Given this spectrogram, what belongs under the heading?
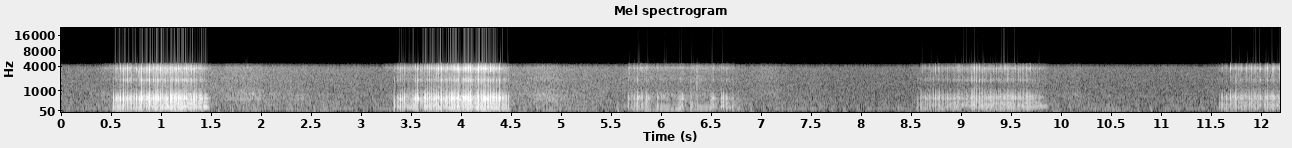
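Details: Grandmother snoring: loud, rough snores about every 3 seconds, five in 12 seconds, with quieter breaths out between, roughly 20 breaths a minute.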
